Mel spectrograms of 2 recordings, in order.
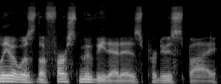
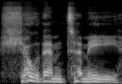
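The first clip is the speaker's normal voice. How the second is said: very slow, high-pitched, drawn-out screaming; 5 semitones higher, 3 dB louder than usual. Retelling a later movie scene where the character screams at someone: imitating Doctor Gordon screaming. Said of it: "he's screaming at somebody".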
